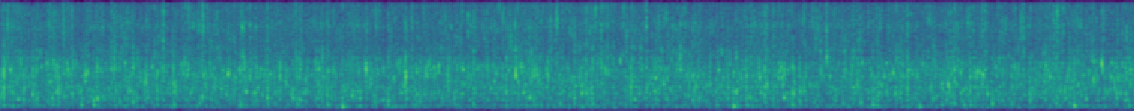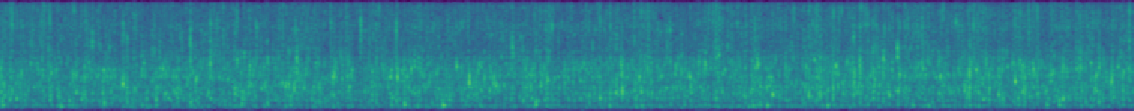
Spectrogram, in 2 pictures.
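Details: Ear wax removal on a clinic client under microscope guidance: continuous trickling, watery hiss with faint crackles, consistent with irrigation or suction.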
